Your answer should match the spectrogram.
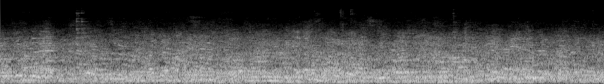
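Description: Steady babble of many diners' voices talking at once in a busy restaurant dining room, with no single voice standing out.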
